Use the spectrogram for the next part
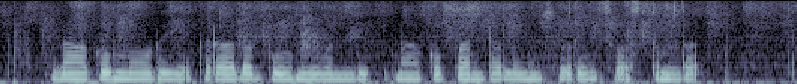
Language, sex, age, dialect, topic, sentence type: Telugu, female, 25-30, Southern, agriculture, question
